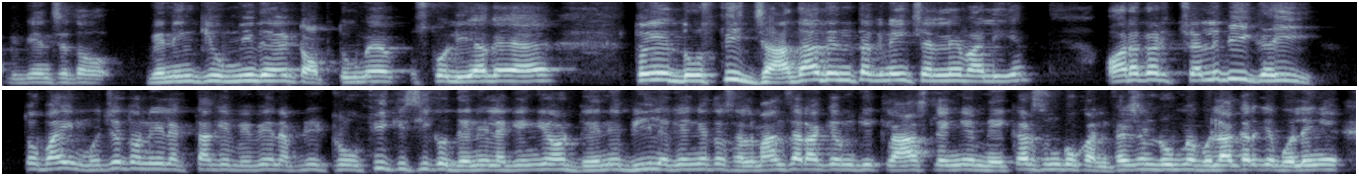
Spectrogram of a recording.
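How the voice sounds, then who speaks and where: During a casual live stream reviewing a reality show, this high-pitched male host reads out comments from his audience. Chatty and lively, he calls viewers by name and blends English phrases into his Hindi.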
